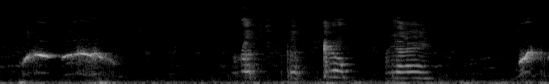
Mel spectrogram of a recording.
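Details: Three-year-old female Congo African Grey parrot at home practising sounds: short wavering whistles at start and end framing mimicked speech-like syllables, indoors in a small room.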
